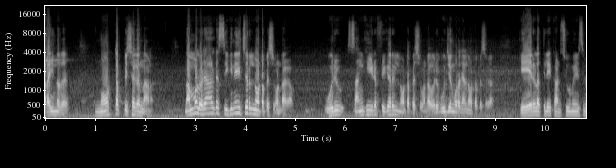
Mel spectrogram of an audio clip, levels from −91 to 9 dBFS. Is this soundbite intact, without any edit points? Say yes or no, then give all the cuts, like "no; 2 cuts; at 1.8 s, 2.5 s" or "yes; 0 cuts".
yes; 0 cuts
